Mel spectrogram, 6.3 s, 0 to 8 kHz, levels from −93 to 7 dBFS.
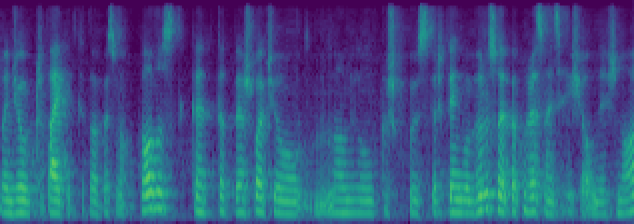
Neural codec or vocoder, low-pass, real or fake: codec, 16 kHz, 0.7 kbps, FocalCodec; 7.2 kHz; fake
